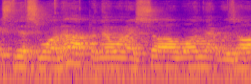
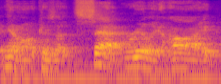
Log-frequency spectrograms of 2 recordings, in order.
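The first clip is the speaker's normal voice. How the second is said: usual speaking voice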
